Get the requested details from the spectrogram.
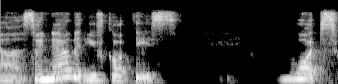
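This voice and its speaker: A somewhat breathy voice at a moderate pace. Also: woman. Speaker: teacher trainer. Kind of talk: online workshop presentation.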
